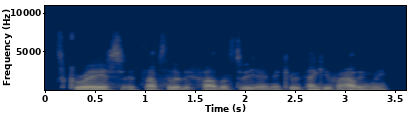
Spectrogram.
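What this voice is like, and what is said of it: Irish accent. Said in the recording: “you have the most incredible accent ... I'm in the west of Ireland. I'm in Galway”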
